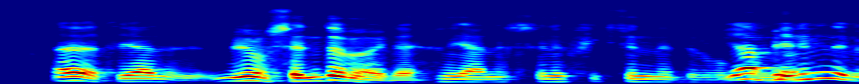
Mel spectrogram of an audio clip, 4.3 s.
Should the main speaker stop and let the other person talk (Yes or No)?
Yes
